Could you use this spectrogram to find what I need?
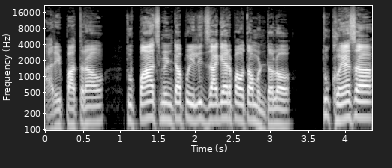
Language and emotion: Goan Konkani, angry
